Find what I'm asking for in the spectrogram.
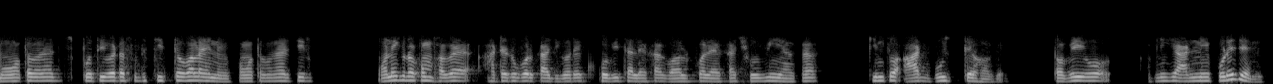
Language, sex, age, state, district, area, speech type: Bengali, male, 60+, West Bengal, Purba Medinipur, rural, conversation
